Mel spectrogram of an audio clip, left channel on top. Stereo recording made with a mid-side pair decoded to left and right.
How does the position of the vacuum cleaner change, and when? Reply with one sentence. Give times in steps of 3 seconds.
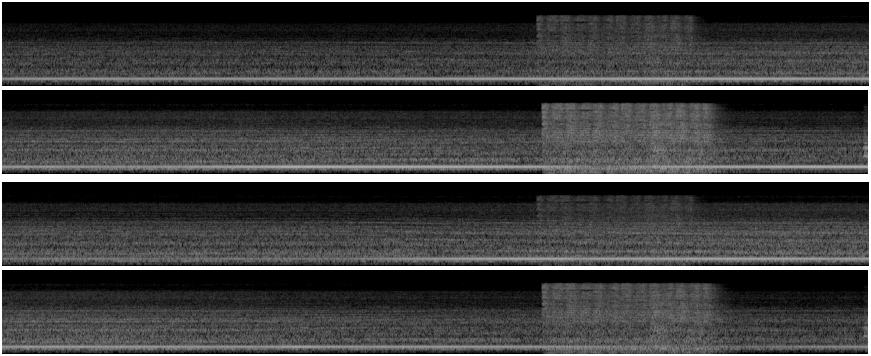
In this clip you hear the vacuum cleaner on the right from 0 s, in the centre from 9 s and on the left from 12 s.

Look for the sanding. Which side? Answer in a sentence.
You can hear the sanding on the left.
